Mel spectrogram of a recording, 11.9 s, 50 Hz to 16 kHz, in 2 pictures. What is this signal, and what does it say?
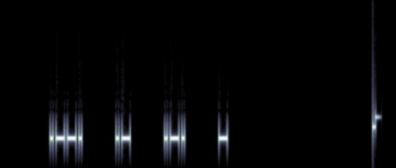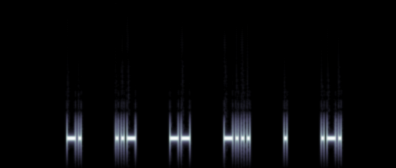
Morse code, heard as a keyed tone, about 27 wpm, spaced as for 13 wpm, 690 Hz. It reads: PART NUMBER
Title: 4x Character Spacing - Top 200 Words - 28wpm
